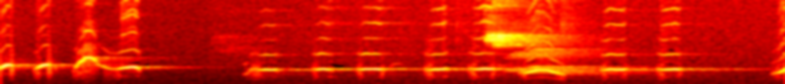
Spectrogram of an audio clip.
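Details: Parrot singing at a microphone: a few quick rising whistles, then a long sustained whistle broken by soft clicks, with a brief scratchy swoop midway.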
